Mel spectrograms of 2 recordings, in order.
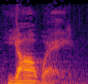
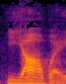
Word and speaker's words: Yahweh: In Hebrew, it's pronounced Yahweh. Yahweh.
